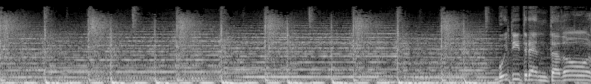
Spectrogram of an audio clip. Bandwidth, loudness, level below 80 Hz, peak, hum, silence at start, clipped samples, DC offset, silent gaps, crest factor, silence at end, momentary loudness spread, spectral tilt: 16 kHz; -14 LUFS; -16 dBFS; -2 dBFS; none; 0 s; under 0.1%; under 0.1%; none; 12 dB; 0 s; 2 LU; -4 dB/octave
